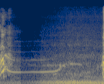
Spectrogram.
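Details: A French Bulldog, taught by its owner to howl, holds a smooth, mid-pitched howl for over a second, then slides upward into a higher held note, with brief human speech just before and after.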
